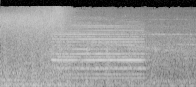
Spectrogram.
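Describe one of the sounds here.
A train horn blares.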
